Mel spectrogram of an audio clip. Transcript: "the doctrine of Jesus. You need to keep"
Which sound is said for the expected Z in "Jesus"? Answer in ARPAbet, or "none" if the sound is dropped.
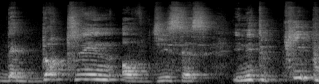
S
